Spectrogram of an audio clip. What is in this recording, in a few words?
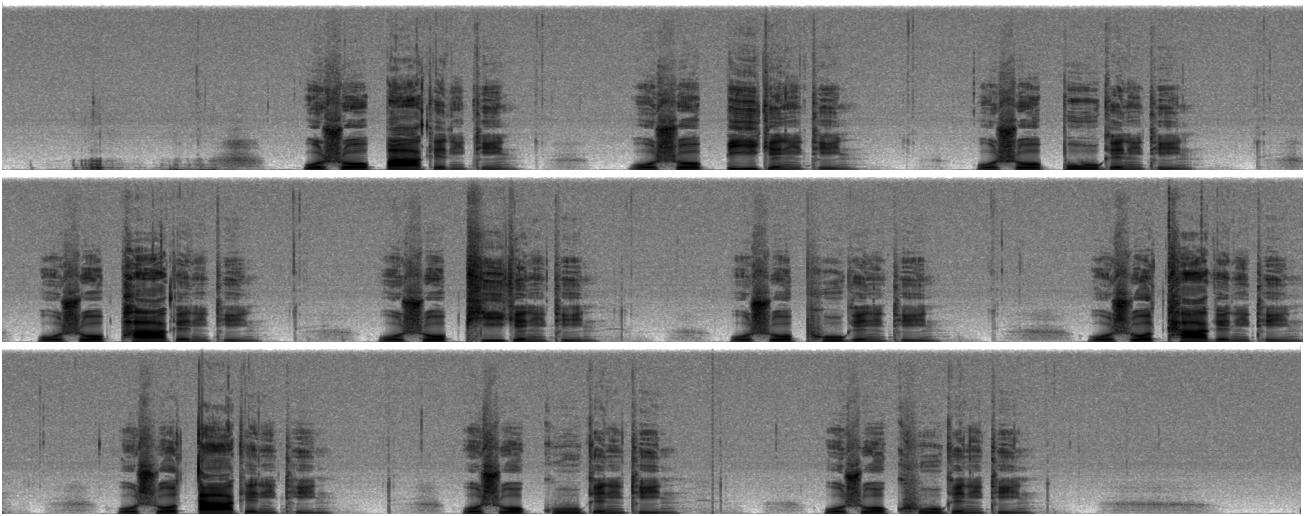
mandarin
